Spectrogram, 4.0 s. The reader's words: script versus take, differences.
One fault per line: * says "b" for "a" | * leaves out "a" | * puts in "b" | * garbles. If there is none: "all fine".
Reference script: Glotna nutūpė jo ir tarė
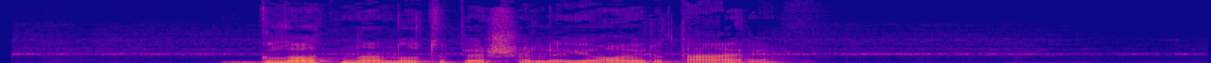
* puts in "šalia"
